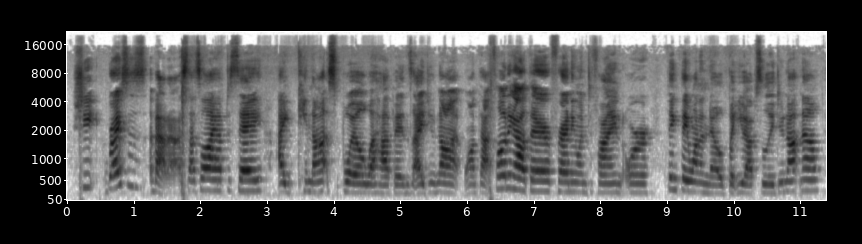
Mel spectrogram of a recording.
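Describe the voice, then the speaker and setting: A woman's voice: on the high side, pushed and bright. A young woman chatting casually about books in a review vlog, gushing and full of "like"s. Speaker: book reviewer.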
